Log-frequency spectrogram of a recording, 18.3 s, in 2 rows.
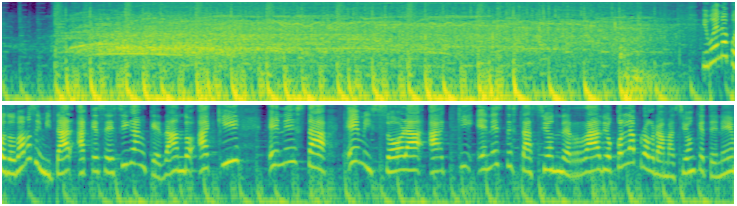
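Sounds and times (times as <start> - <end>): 
loud applause: 0.6 - 8.8
speech: 8.8 - 18.3.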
